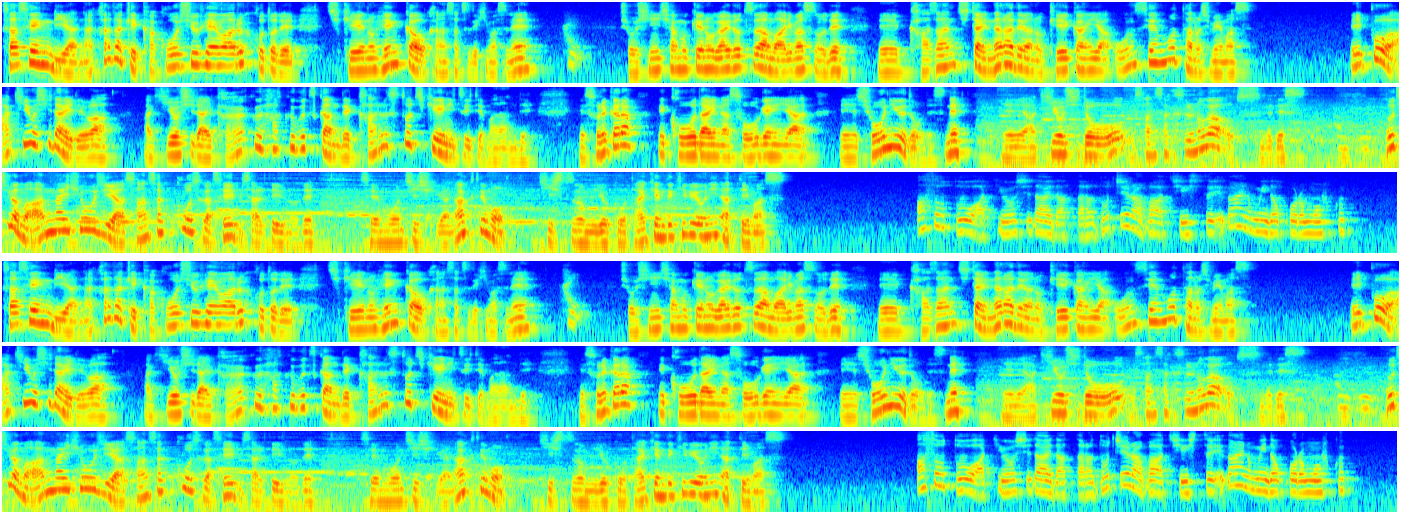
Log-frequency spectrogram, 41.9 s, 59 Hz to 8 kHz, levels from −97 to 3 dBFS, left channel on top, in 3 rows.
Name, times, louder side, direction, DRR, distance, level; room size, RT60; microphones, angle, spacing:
voice 1, 0.0-5.3 6.2-8.5 8.8-12.5 13.5-15.1 15.4-19.2 19.7-22.1 22.3-23.6 24.0-27.0 27.8-31.1 31.6-33.0 33.3-35.7, left 2 dB, 25° left, 0.5 m, -23 dB
sound 1, 23.7-35.5, left 3 dB, 65° left, 0.9 m, -36 dB
voice 2, 27.3-27.7 37.1-41.4, right 3 dB, 85° right, 0.8 m, -30 dB
8.2 x 7.1 x 3.7 m
head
